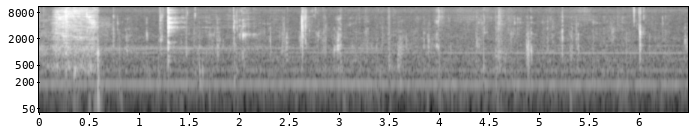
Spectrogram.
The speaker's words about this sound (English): Gosh, I hope you can hear me chewing because I'm leaving a lot of dead air.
